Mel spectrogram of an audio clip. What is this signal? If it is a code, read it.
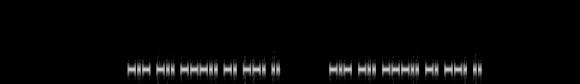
Morse code, heard as a keyed tone, about 52 wpm, 700 Hz. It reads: KD8NGI KD8NGI
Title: USA Call Signs - 6 Characters - Repeated 2x - 50wpm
